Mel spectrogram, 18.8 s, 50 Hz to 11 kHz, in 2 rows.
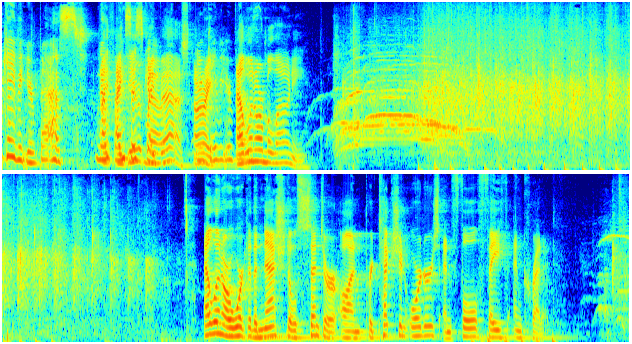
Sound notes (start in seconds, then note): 6.3 audience cheers and applauds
